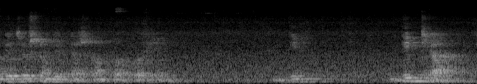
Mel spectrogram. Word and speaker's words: দীক্ষা: দীক্ষা সংস্কৃত উচ্চারণ দীক্ষা, তার মানে কি হচ্ছে,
